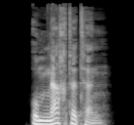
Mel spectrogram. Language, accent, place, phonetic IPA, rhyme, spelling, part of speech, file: German, Germany, Berlin, [ʊmˈnaxtətn̩], -axtətn̩, umnachteten, adjective, De-umnachteten.ogg
- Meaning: inflection of umnachtet: 1. strong genitive masculine/neuter singular 2. weak/mixed genitive/dative all-gender singular 3. strong/weak/mixed accusative masculine singular 4. strong dative plural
